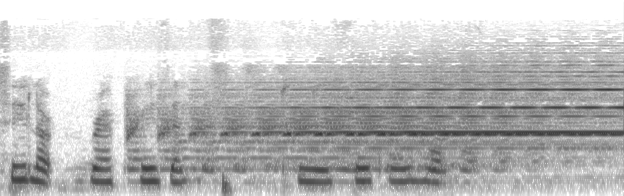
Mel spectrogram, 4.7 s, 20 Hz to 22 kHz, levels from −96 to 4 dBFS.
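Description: Feedback echo between two devices starts at 0.96 s and runs to the end of the speech. Two devices on the same call sit in one room, so one device's loudspeaker plays back what the other's microphone sent, and that microphone captures it again. Neither echo canceller removes sound played by the other device, so each word returns roughly every 200 ms, thinner and more ringing. The loop is loud enough that the repeats pile up, peaking about 4 dB above the speech itself.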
